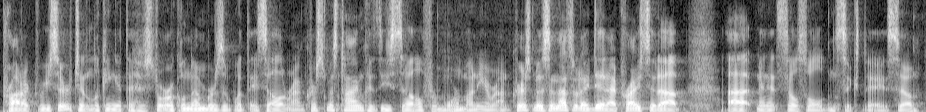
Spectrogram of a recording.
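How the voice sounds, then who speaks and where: A man talking casually to his viewers in a rambling, chatty way, his voice hoarse and nearly gone. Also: mid-range voice, fast. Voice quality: gravelly. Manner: rambling, chatty, many fillers and restarts. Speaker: reseller vlogger. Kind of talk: casual talk to camera.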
